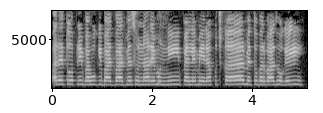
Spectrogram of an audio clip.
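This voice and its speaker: A gossiping cartoon aunt who stirs up trouble wails and complains at length, as a woman puts her on. Her bright, very high voice carries the drama. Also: monotone, moderate pace. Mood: pleading. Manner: wailing, dramatic. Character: meddling gossipy older aunt.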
